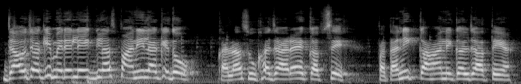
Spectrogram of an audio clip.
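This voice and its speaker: A woman's voice: high-pitched, brisk, fairly bright tone, faint music behind. A woman playing a haughty, bossy daughter-in-law in a Hindi drama, scolding and demanding. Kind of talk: Hindi moral short-film acting.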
